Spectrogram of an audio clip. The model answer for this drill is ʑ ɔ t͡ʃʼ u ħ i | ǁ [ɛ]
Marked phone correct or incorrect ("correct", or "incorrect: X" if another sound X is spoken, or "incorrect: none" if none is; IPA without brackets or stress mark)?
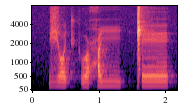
incorrect: e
